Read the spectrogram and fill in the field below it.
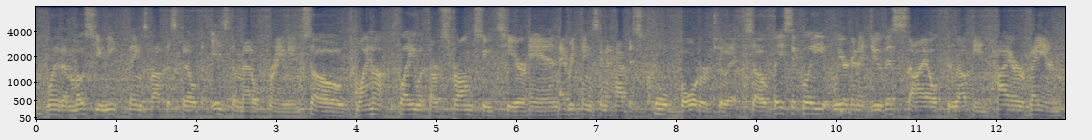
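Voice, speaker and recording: A man talks at a moderate pace with hardly any pauses. Loud background noise runs underneath. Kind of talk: casual vlog chat. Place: street. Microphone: phone near.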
